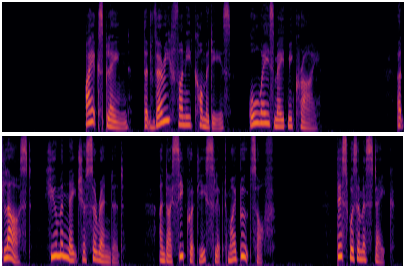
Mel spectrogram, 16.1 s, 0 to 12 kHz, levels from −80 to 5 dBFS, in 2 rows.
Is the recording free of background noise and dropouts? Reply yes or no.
yes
